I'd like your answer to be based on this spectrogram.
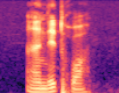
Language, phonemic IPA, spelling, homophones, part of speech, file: French, /de.tʁwa/, détroit, Detroit / Détroit, noun, Fr-détroit.ogg
- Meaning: strait (narrow channel of water)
